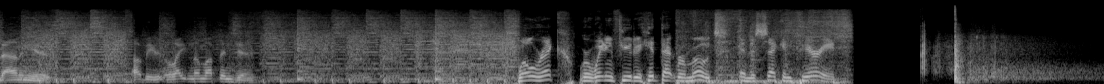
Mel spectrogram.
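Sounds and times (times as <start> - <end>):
sharp bangs: 9.2 - 11.0.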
